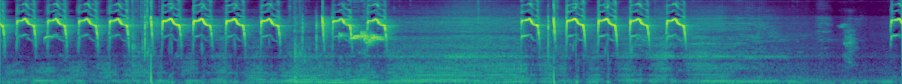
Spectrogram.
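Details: Sunda warbler calling sharply to coax others of its kind to sing: long series of high hooked notes around three per second, a lower chattering interlude, then another run after a pause.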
